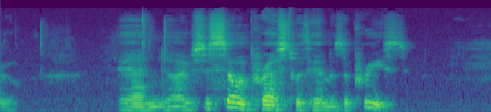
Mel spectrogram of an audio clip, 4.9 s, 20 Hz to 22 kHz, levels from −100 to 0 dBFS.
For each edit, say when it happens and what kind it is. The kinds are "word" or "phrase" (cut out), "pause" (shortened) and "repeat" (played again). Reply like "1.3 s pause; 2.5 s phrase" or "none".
none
